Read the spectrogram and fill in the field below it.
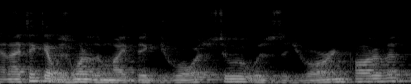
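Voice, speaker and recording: In a room with audible echo, a man with a New York accent speaks at a fairly slow pace. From Brooklyn, New York. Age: 60s. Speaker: painter and artist. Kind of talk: casual personal monologue. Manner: halting, with many fillers.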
